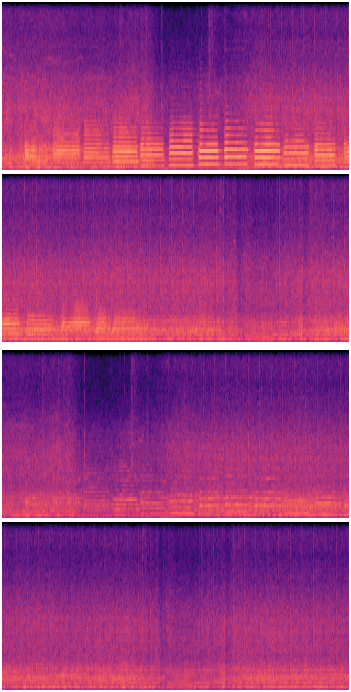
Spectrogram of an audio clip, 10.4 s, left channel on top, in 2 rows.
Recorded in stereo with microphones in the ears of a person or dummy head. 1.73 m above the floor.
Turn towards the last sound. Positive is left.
turn(degrees=55)  # may be behind; listen again after turning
